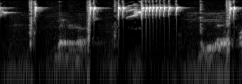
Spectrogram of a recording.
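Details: Crimson sunbird in a lure recording meant to draw other sunbirds: sharp, very high chirps, a quick run of about eight even high notes, and lower sliding whistled tones between bursts.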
